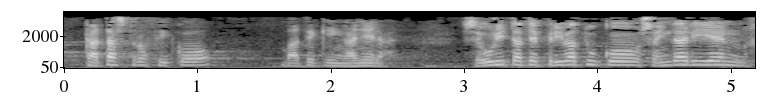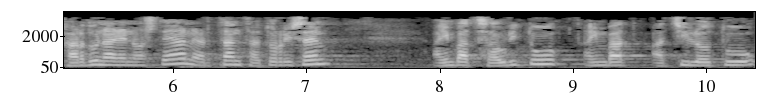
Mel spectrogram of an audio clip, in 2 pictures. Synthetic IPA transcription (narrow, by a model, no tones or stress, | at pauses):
kat̪ast̪ɾo̞fiko̞ | βat̪e̞kiŋɡaɲe̞ɾa | se̞ɣ̞uɾit̪at̪e̞pɾiβ̞at̪uko̞sajnd̪aɾie̞nʝaɾðunaɾe̞no̞st̪e̞ane̞ɾt͡sant͡saet̪o̞rise̞n | ajmbat̪sawɾit̪uajmbat̪at͡silo̞t̪u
